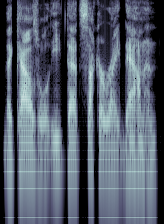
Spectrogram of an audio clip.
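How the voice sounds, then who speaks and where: A man's voice: medium pitch, steady tone, fairly quick, sharp tone, dry recording, clean studio sound. An older man, in his sixties or beyond, chatting casually and telling anecdotes in a folksy, joking way as a podcast guest. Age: 60s or older.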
